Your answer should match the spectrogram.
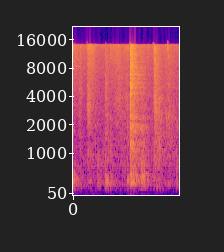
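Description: Light clicks and knocks as an electric Turkish coffee pot is lifted and moved to a porcelain cup and saucer on a table, with one sharp knock about a second in.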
